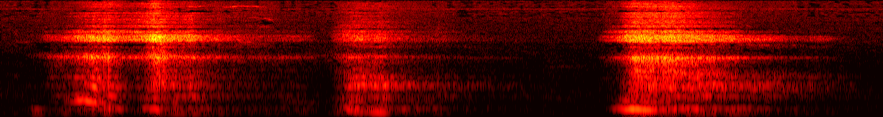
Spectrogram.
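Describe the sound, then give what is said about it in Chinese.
A voice imitates the heavy, relaxed breathing of a man slumped on a sofa, absorbed in watching TV: three slow, breathy exhalations with a low rasp, each swelling and fading, separated by short pauses, the last one the loudest. “他窝在沙发上啊，完了，一一一按看认真进去啊，完之后他那个呼吸声就重了，他就变成了，”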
